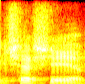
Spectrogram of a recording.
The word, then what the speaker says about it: Cheshire: Do you pronounce it in English, Cheshire or Cheshire? I say Cheshire, but I wouldn't always. I don't know what's the correct way. It's just the way I've always said it.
